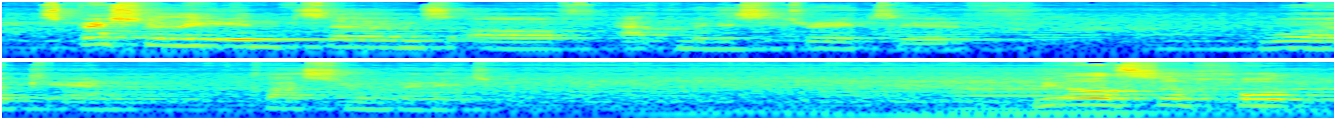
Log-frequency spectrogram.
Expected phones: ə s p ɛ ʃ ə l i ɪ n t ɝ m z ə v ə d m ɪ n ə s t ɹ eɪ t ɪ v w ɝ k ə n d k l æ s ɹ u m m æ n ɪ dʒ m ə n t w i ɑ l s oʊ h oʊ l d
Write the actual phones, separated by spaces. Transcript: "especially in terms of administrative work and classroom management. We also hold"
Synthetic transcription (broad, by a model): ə s p ɛ ʃ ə l i ɪ n t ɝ m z ə v ə d m ɪ n ə s t ɹ eɪ t ɪ v w ɝ k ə n k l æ s ɹ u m m æ n ɪ dʒ m ə n t w i ɑ l s oʊ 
